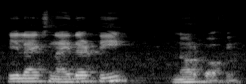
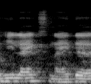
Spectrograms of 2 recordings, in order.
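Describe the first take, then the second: First: Slow teaching read. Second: Said in the usual way. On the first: Shown as a demonstration. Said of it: "he likes what?". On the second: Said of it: "बड़ा सुंदर sentence है इसमें देखो".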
